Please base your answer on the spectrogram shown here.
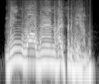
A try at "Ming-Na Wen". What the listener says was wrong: Ming Na Wen. You said Ming Hua. It's a Ming Na.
